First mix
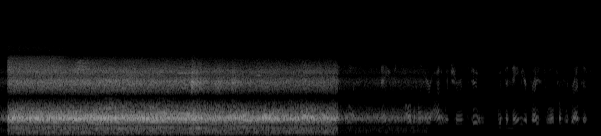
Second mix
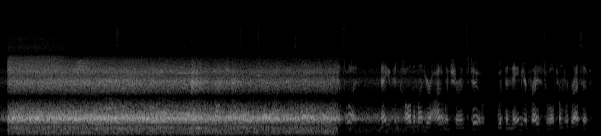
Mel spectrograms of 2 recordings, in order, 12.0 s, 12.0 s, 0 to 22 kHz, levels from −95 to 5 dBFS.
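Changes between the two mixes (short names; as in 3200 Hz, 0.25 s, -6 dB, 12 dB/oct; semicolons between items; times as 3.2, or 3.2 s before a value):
speech +12.0 dB; background: remove air absorption 100 m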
